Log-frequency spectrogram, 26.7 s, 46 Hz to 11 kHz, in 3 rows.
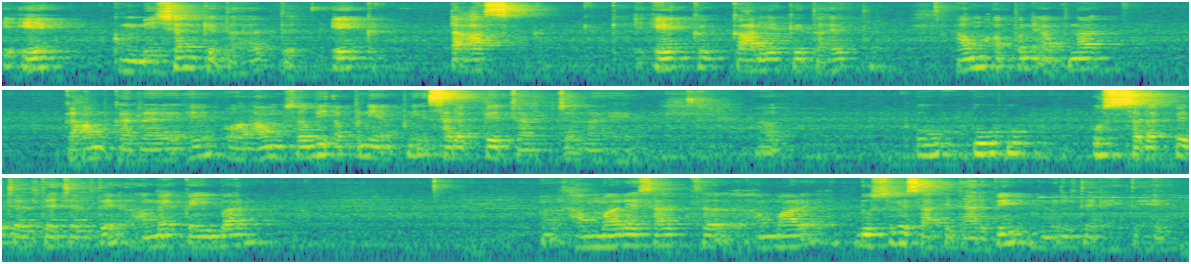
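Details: Adult male with stammering since childhood, speaking spontaneously in Hindi during a daily stammering-practice session (day 45); repetitions of words and phrases; stuttering.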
